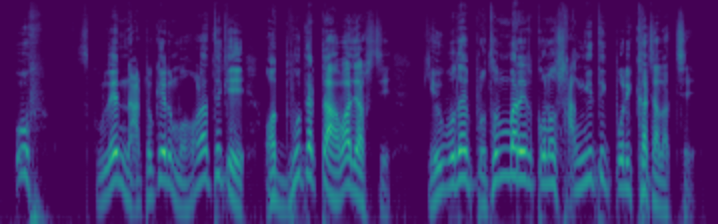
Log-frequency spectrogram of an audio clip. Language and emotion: Bengali, disgusted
